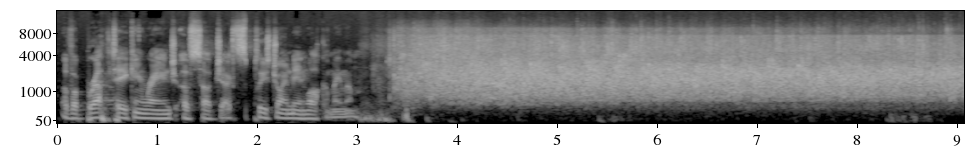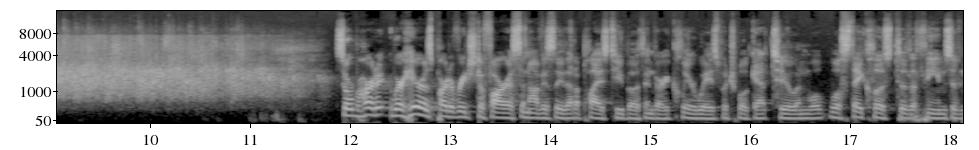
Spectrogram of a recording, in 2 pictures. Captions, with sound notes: of a breathtaking range of subjects. Please join me in welcoming them. (audience clapping) So we're here as part of Reach to Forests, and obviously that applies to you both in very clear ways, which we'll get to, and we'll stay close to the themes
